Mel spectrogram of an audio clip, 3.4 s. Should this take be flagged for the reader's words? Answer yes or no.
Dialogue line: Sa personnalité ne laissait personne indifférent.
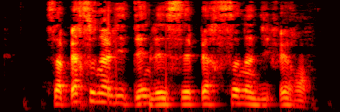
yes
